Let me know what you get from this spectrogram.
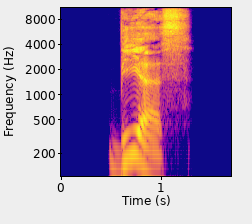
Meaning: genitive singular of Bier
- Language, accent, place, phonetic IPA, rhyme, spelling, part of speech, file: German, Germany, Berlin, [biːɐ̯s], -iːɐ̯s, Biers, noun, De-Biers.ogg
